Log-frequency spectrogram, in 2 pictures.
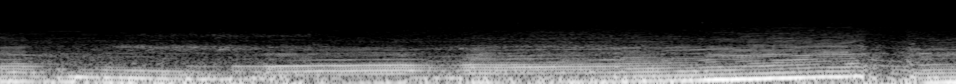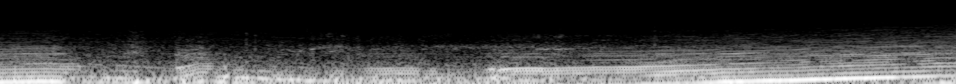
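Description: Ford Mustang's engine heard from inside the cabin on track, its pitch climbing under throttle and falling back as the car slows for corners. The note drops sharply near the middle, is choppy for a few seconds, and then climbs steadily near the end.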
